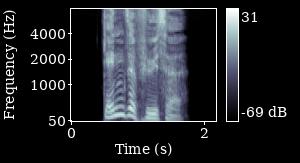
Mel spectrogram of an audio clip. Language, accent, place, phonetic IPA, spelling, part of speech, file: German, Germany, Berlin, [ˈɡɛnzəˌfyːsə], Gänsefüße, noun, De-Gänsefüße.ogg
- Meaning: nominative/accusative/genitive plural of Gänsefuß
